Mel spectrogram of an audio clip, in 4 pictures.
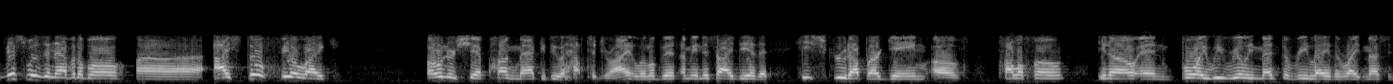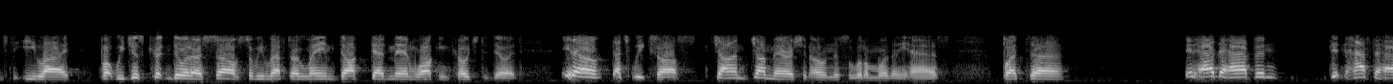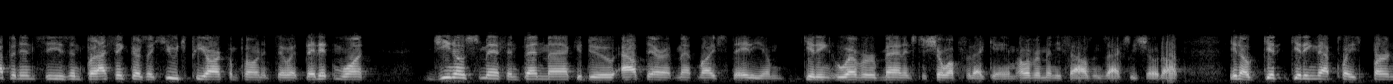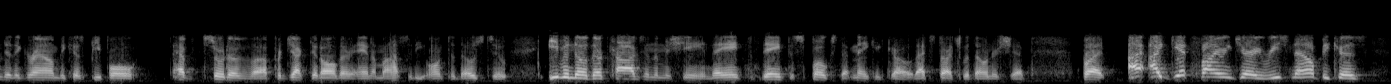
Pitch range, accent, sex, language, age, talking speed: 115-150 Hz, American, male, English, 40-59, 195 wpm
